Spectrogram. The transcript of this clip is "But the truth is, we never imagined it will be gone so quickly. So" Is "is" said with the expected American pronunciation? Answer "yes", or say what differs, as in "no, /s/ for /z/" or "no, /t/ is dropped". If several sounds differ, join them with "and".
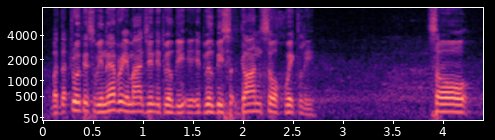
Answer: no, /s/ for /z/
